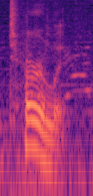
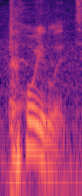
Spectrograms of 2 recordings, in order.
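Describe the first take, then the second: First: The first syllable has an 'ur' vowel. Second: The first syllable has an 'oy' vowel. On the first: "They say turlet" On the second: "They don't say toilet"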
